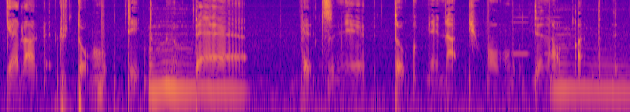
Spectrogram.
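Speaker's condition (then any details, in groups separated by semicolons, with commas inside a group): Myasthenia gravis; ventilator since age 26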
